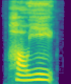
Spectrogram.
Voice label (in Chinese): "好意", Chinese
